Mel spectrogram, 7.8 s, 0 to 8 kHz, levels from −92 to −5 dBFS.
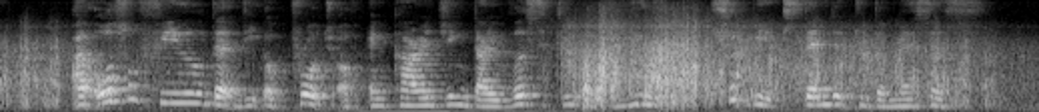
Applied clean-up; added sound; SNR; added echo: none; Thunder; 3 dB; none.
